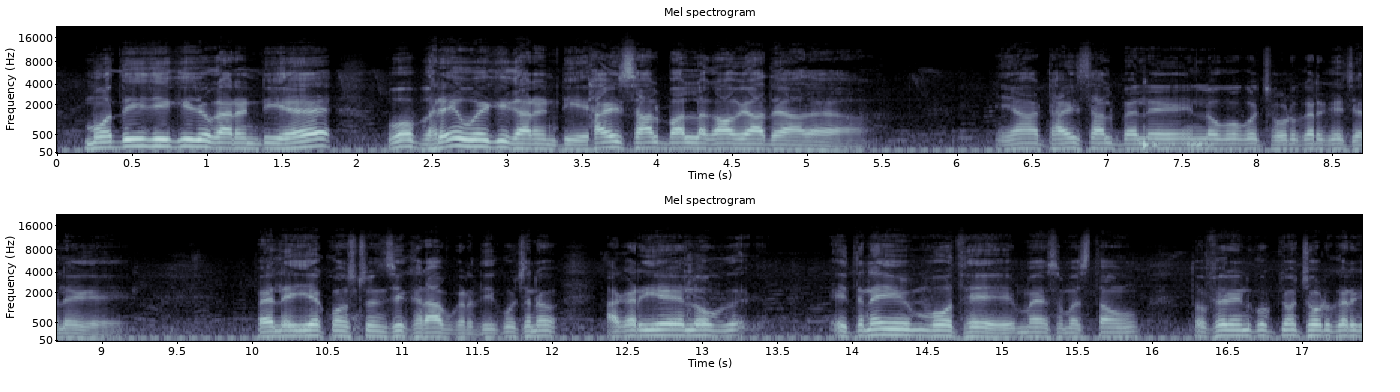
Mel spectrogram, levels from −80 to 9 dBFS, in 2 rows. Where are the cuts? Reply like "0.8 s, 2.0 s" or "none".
3.5 s

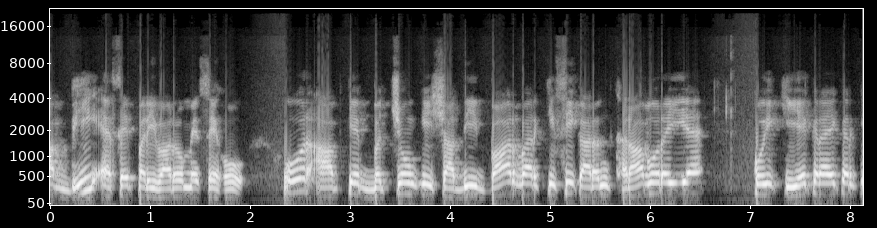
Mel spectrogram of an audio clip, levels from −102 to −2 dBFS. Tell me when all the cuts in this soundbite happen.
none

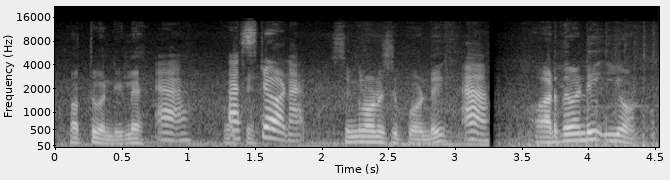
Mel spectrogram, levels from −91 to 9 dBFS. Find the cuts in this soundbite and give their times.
3.4 s

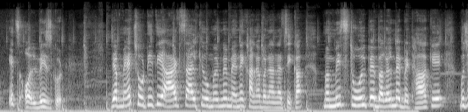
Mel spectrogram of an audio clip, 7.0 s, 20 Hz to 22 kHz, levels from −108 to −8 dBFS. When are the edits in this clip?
1.5 s

